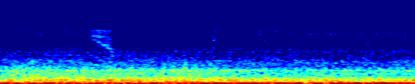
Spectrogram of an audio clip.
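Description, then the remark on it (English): Inside a car moving through traffic in Miami: a steady, dense low rumble of engine and road noise fills the cabin without a break, with only faint, indistinct murmurs above it. “Oh, we got some traffic here.”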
